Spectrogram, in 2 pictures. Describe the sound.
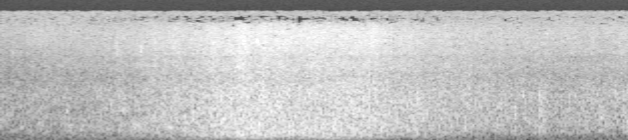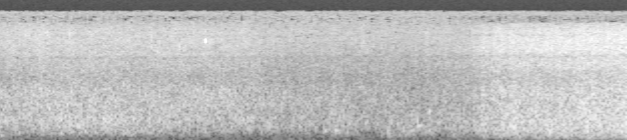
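Ocean waves surge and wash in slow, soft swells with a steady wind hiss underneath. The sound rises around the start and again near the end, with no voices.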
